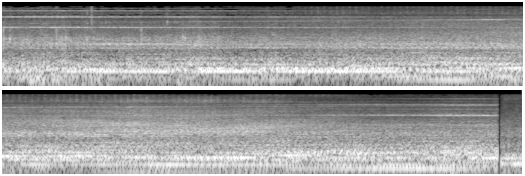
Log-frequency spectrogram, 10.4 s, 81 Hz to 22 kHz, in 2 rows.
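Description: Greater Anglia Class 755 bi-mode multiple unit moving slowly past along the platform, running with a low hum whose pitch shifts in steps, over a steady rumble.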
